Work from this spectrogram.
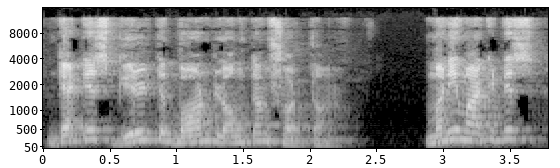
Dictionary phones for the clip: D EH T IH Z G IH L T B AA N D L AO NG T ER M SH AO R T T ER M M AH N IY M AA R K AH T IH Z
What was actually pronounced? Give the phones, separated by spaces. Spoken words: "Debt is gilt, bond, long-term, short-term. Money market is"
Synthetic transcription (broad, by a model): D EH T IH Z G IH L T B AA N D L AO NG T ER M SH AO R T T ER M M AH N IY M AA R K AH T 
